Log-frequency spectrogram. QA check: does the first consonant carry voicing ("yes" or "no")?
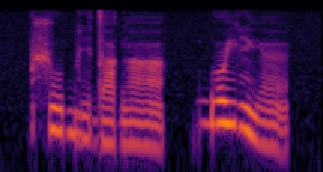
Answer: no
